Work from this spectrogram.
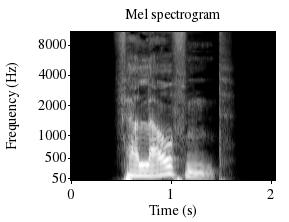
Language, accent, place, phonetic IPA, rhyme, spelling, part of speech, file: German, Germany, Berlin, [fɛɐ̯ˈlaʊ̯fn̩t], -aʊ̯fn̩t, verlaufend, verb, De-verlaufend.ogg
- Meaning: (verb) present participle of verlaufen; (adjective) 1. flat 2. extending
